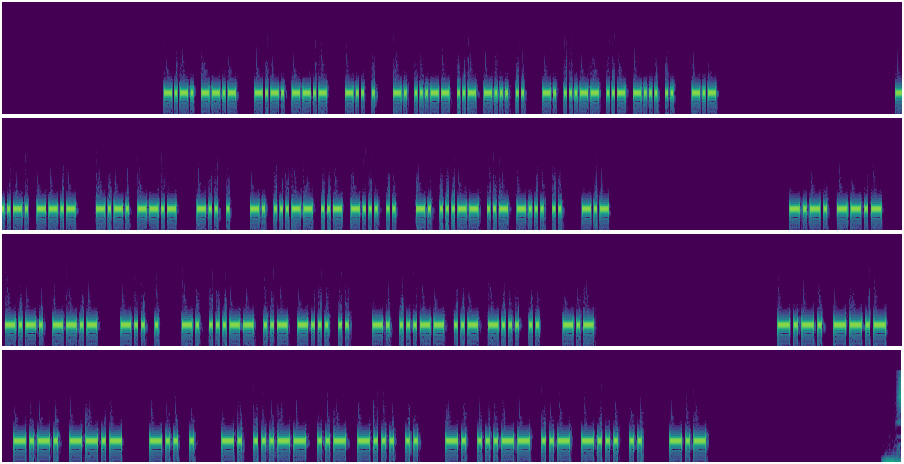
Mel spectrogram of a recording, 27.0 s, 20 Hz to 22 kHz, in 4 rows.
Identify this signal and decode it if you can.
Morse code, heard as a keyed tone, about 52 wpm, 700 Hz. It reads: CQ CQ DE N3UBI N3UBI K CQ CQ DE N3UBI N3UBI K CQ CQ DE N3UBI N3UBI K CQ CQ DE N3UBI N3UBI K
